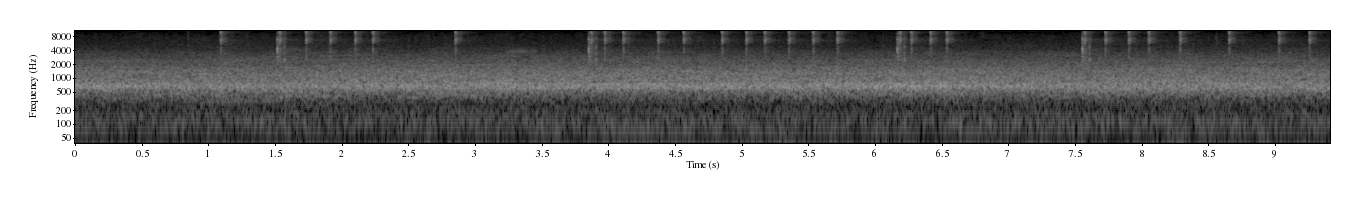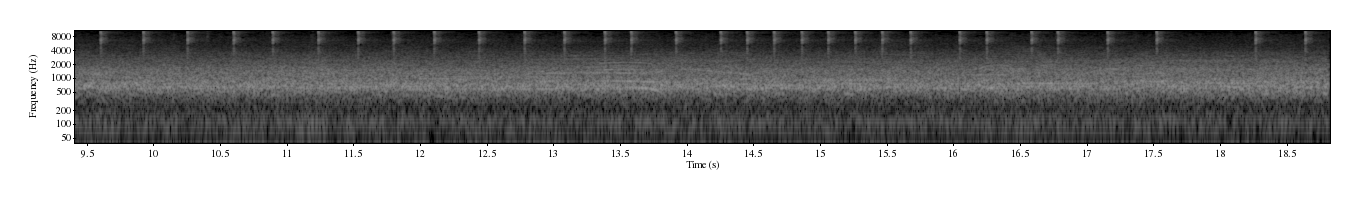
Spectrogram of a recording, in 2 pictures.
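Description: A video game's menu ticks with short soft clicks as a list scrolls.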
